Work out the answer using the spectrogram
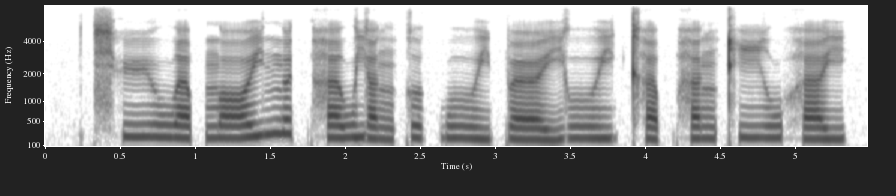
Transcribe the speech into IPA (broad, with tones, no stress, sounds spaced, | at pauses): t͡sʰ yː˨ w ɐ˨ p̚ n̪ ɔː˨˥ j n̪ ɵ˥ t̚ h ɐ˨˧ w j ɐ˨˩ ŋ k ʊ˨ k̚ w uː˨˩ j p œː˨˩ j uː˨ j kʰ ɐ˨˥ p̚ h ɐ˧ ŋ kʰ iː˧ w h ɐ˧ j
